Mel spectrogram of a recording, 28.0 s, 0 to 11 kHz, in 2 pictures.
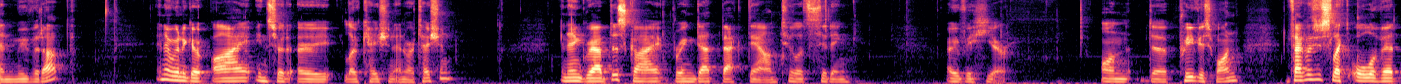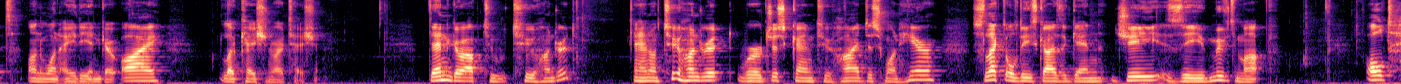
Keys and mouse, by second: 2.3 i, 5.5 click, 6.2 g, 8.6-13.2 middle drag, 10.0 g, 11.5 z, 13.2-21.5 drag, 16.5 z, 21.5-22.1 middle drag, 22.1 click, 22.3-23.5 middle drag, 23.1 h, 23.5-26.9 drag, 25.2 g, 26.9-28.0 shift+middle drag.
